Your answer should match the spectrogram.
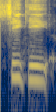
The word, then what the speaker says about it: Chikei: Now, Rick Chow's full name is Cheeky Rick Chow, and that is spelled Chikei, Rick Chow.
